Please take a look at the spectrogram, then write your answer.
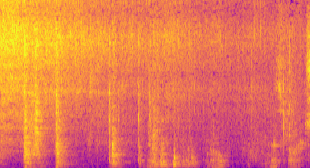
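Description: Mushrooms frying and sizzling in an Outbound stainless steel frying pan, with irregular scraping and clattering strokes from stirring, close and fairly loud.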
